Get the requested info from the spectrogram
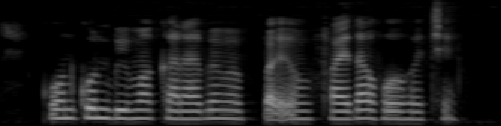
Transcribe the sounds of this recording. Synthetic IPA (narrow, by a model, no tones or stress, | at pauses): konkonbimaɾkəɾabefajd̪aɦoeɦojt͡ɕʰe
